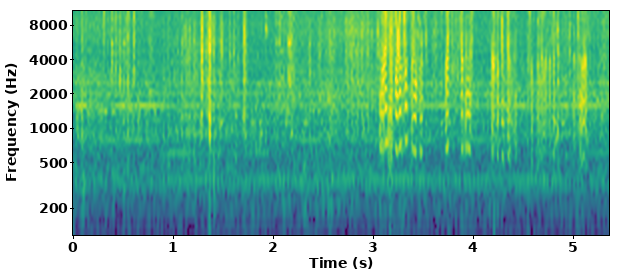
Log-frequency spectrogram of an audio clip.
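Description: Small plastic clicks and rattles from a Nerf Rival Kronos blaster's shell being handled and screwed back together with a Phillips screwdriver, with a short burst of clattering about three seconds in.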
